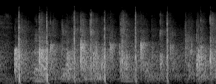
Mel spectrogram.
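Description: An audience breaks into applause, a dense, steady patter of many hands clapping together at moderate volume, filling the short moment without pause.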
